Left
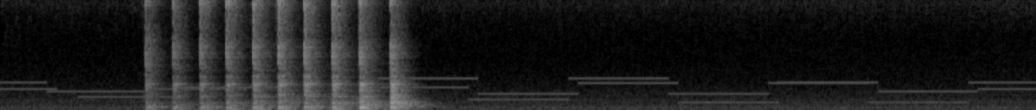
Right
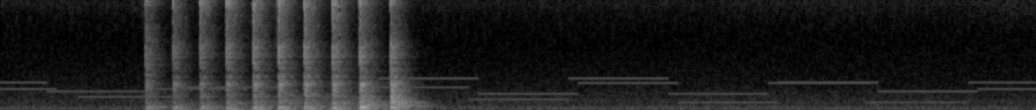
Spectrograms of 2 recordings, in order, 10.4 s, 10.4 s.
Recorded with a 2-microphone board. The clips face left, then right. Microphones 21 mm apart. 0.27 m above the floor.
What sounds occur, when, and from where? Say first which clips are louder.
1.4 s hammering: even; 15° left (ahead or behind), 3 m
